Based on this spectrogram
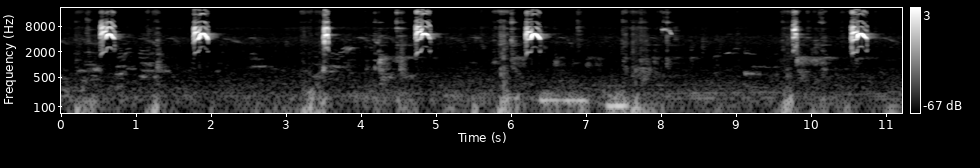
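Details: Crested jay crecet calls, a lure to get a new bird calling: loud, harsh, high chirps with a scratchy, layered quality, repeated irregularly every one to two seconds in silence.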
